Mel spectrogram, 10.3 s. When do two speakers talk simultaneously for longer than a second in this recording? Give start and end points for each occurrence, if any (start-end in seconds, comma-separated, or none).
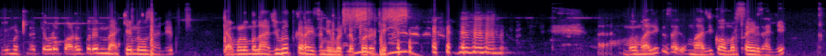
4.3-5.8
